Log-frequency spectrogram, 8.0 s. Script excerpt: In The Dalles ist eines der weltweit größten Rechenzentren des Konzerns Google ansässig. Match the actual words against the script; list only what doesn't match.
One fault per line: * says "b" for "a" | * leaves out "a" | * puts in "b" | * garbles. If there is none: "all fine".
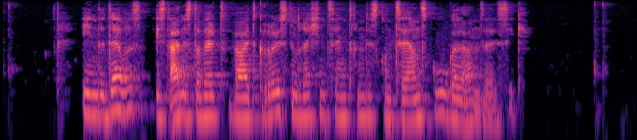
all fine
